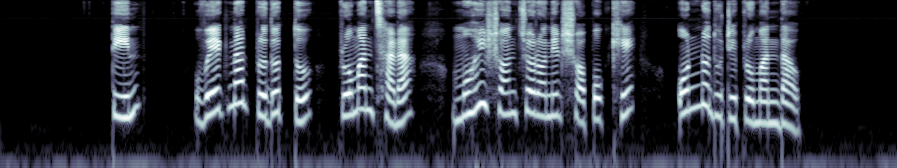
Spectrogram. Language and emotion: Bengali, neutral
